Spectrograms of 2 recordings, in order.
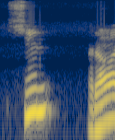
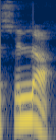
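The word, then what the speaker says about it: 신라: For example शिन रा लिखा हुआ है शिन रा, लेकिन जो इसकी प्रोनाउंसिएशन है जो इसे तलफ़ की अदायगी है वो है शिल्ला शिल्ला।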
